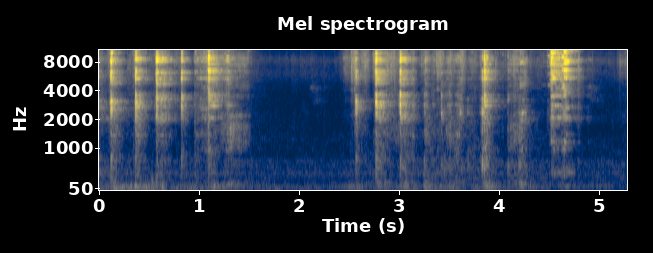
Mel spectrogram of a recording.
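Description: Metal cutlery clinks and scrapes against a plate while cutting into a homemade tortilla, bright close taps in two clusters separated by a short pause.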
